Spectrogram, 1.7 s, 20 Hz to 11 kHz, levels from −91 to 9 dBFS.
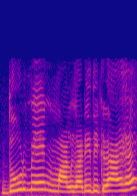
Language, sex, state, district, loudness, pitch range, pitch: Hindi, female, Uttar Pradesh, Muzaffarnagar, -12 LUFS, 290-385 Hz, 325 Hz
